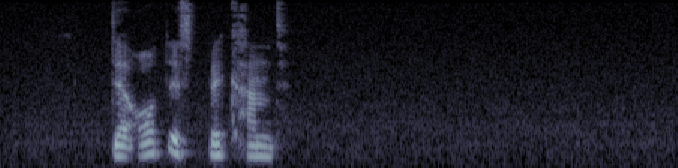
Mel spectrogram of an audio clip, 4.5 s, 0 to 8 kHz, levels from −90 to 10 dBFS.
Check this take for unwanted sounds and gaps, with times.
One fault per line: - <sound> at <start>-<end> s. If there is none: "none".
none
